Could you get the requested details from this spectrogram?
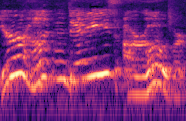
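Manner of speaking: cowboy character voice.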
